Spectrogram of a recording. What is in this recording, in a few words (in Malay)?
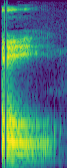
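"dodo", Malay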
